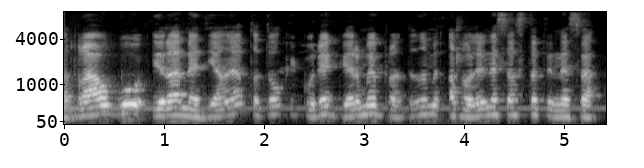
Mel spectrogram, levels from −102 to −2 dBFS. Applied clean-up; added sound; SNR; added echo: none; none; none; none.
